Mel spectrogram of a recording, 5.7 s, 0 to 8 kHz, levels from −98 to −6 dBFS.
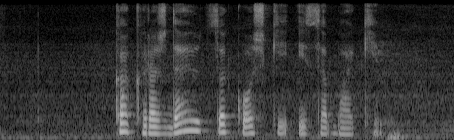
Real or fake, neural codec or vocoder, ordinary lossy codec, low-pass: real; none; none; 7.2 kHz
